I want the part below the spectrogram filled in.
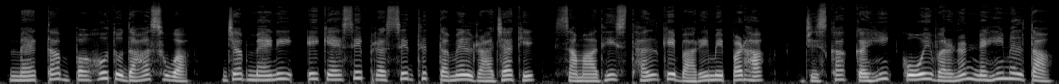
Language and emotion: Hindi, sad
